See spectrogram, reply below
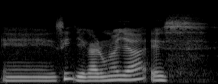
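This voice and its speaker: A woman from Bogotá with a Colombian accent, speaking as an interview guest in a reflective, searching way, often pausing on filler words. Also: fairly low pitch, darkish tone. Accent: Bogotá Colombian Spanish.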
